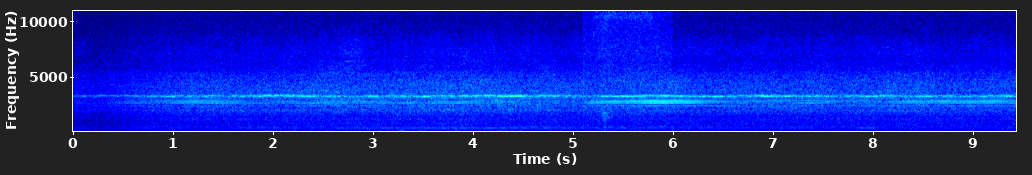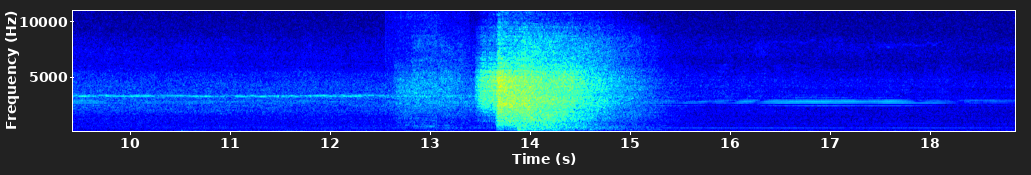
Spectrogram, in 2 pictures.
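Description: Pad audio of the Starship SN15 prototype venting propellant before launch: a low steady rumble with a faint steady whine. About fourteen seconds in, a louder rushing hiss swells and fades over about a second and a half.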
